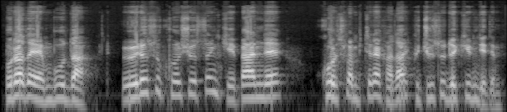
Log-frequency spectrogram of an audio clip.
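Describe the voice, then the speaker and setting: Casting: male actor as excitable, bossy big-brother type for comic cartoon, brash and scolding, fairly high voice. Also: quick pace, lo-fi sound, lightly acted. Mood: cocky, scheming.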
